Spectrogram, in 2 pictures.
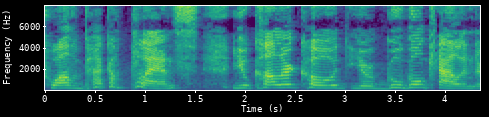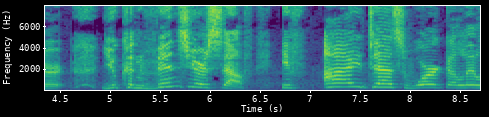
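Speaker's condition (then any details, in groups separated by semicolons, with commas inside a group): No condition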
